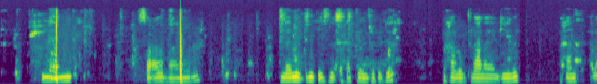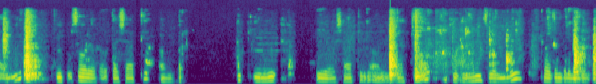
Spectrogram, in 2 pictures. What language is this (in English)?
Somali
